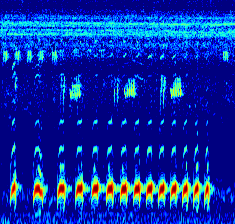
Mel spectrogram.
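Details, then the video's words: Young white-eared brown dove (alimokon) giving a very attracting call used to lure others: a run of a dozen short, low, arched hooting notes, about four per second, over a steady high insect-like hiss. "Huni ng Ibong Alimokon | White Eared Brown Dove"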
